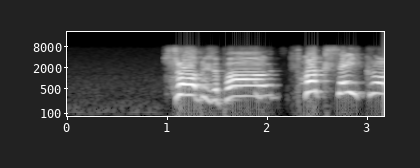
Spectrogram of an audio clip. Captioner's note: in a cardiff accent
